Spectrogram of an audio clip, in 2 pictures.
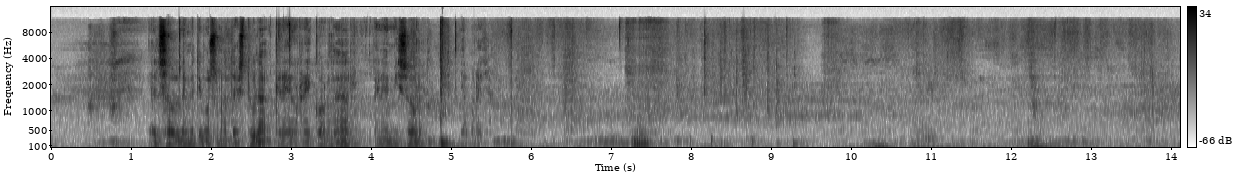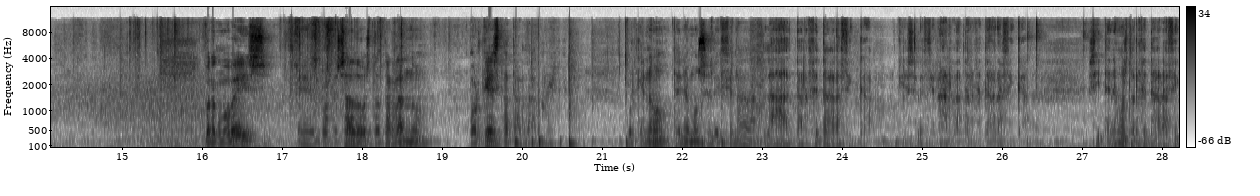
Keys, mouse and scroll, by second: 1.5-24.0 right drag, 22.5 Escape, 24.0 click, 24.9-25.9 middle drag, 27.7-28.2 drag.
